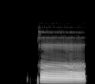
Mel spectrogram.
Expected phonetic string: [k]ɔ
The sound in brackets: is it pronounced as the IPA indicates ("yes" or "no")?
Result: yes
